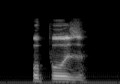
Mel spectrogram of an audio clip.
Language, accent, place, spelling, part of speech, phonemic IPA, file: French, France, Lyon, oppose, verb, /ɔ.poz/, LL-Q150 (fra)-oppose.wav
- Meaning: inflection of opposer: 1. first/third-person singular present indicative/subjunctive 2. second-person singular imperative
